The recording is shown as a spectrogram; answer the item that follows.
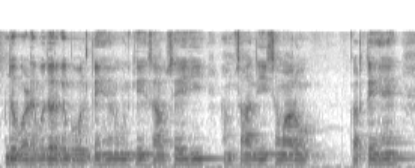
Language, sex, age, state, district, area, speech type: Hindi, male, 45-60, Rajasthan, Karauli, rural, spontaneous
